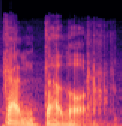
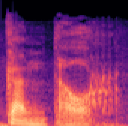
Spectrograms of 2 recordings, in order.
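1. La d entre vocales se pronuncia. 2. La d entre vocales se pierde. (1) "No es cantador" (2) "Es cantaor"

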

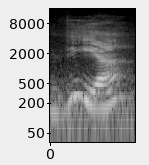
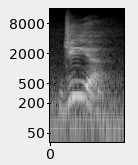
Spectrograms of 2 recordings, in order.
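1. La d es una d simple, no africada. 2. La d suena como la j del inglés, africada. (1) "en la nuestra lengua vamos a ficar, va a ficar ese jeitinho" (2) "vocês van a pronunciar en portugués normalmente"

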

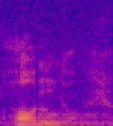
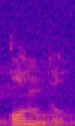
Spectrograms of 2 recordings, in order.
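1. La palabra empieza con una h aspirada, con soplo. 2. La palabra empieza con vocal, sin soplo. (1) "dicen hondo" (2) "Aquí no se dice la gente hondo"

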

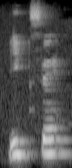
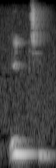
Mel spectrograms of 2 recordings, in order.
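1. La consonante del medio suena como 'ks'. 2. La consonante del medio suena como 'ch'. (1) "de acuerdo al estado de la República, se pronuncia ICSE o ICHE" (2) "En el sureste así lo pronunciaríamos, como CHE"

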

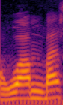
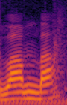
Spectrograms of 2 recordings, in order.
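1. El nombre empieza con un sonido W. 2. El nombre empieza con un sonido B. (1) "nunca Wamba" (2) "siempre Bamba, con la B"

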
